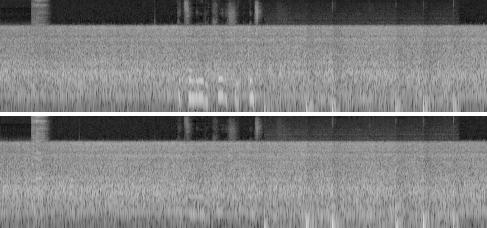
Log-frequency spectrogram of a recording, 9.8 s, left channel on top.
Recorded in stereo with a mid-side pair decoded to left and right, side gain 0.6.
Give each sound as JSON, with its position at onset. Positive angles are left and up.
{"t": 0.6, "sound": "cutlery clinking", "azimuth_deg": -65, "distance_m": 2.5}
{"t": 3.5, "sound": "a woman speaking", "azimuth_deg": 55, "distance_m": 0.6}
{"t": 5.3, "sound": "tapping", "azimuth_deg": -20, "distance_m": 1.3}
